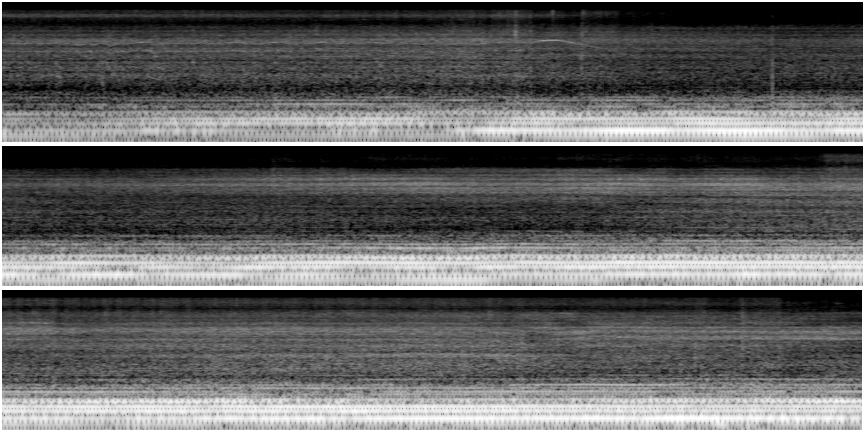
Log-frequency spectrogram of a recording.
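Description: Riding lawn mower engine running steadily, getting louder about five seconds in and then holding.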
